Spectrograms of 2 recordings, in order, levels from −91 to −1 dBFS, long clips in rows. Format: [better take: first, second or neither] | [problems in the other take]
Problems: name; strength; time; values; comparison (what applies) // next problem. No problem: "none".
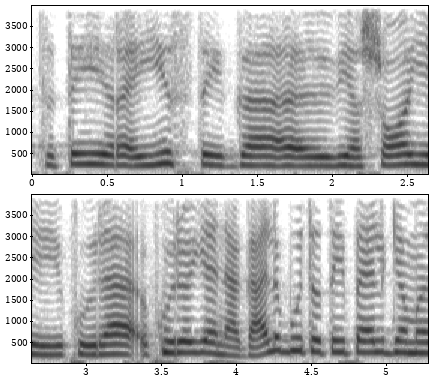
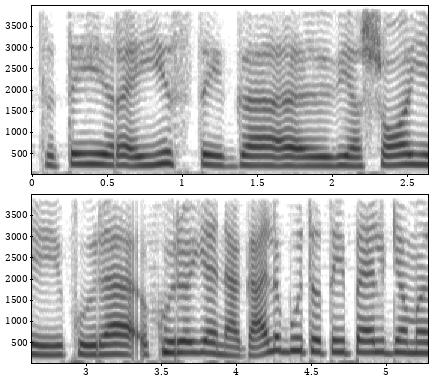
first | noise reduction (neural separator model SepFormer WHAM!)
